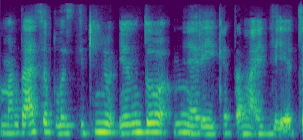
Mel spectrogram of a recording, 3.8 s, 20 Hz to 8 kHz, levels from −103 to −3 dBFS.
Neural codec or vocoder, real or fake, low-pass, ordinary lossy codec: none; real; 7.2 kHz; AAC, 32 kbps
